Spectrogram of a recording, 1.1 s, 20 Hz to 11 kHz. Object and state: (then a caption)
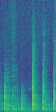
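Thin metal case side panel, metallic ring. Six knocks on a regular, relatively thin metal PC case side panel give short metallic rings with a mid-pitched tone around 360 Hz that fade quickly. The thin panel blocks some noise, but not as much as a panel with fabric damping.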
